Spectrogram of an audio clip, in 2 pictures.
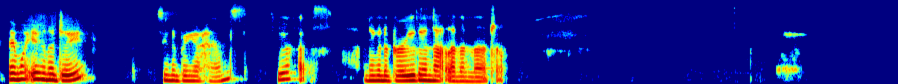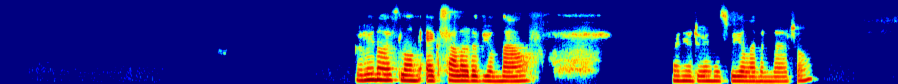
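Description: A woman speaks calmly and softly close by, with long pauses.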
